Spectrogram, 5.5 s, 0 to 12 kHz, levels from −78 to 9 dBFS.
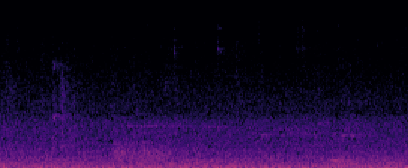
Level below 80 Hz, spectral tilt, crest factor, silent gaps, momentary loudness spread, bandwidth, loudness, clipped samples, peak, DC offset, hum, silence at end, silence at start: -56 dBFS; -6 dB/octave; 14 dB; none; 2 LU; 11 kHz; -41 LUFS; under 0.1%; -26 dBFS; under 0.1%; none; 0 s; 0 s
